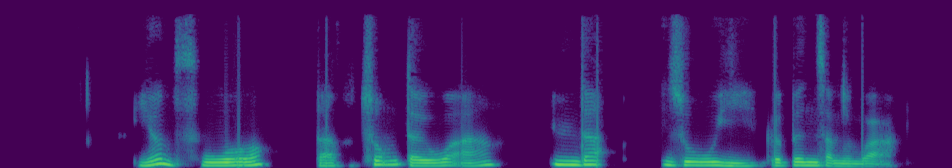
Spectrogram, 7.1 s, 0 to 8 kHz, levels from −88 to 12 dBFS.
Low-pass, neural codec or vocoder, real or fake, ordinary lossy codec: 7.2 kHz; codec, 24 kHz, 0.9 kbps, WavTokenizer, large speech release; fake; MP3, 64 kbps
